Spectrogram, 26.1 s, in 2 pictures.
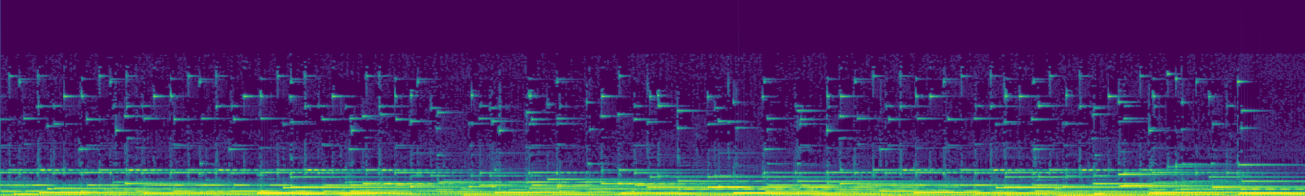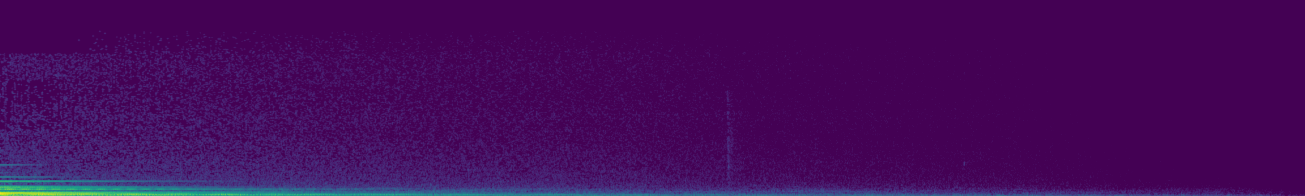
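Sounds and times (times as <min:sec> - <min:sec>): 
Polyphon 15-inch disc music box playing: 0:00.0 - 0:14.7.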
